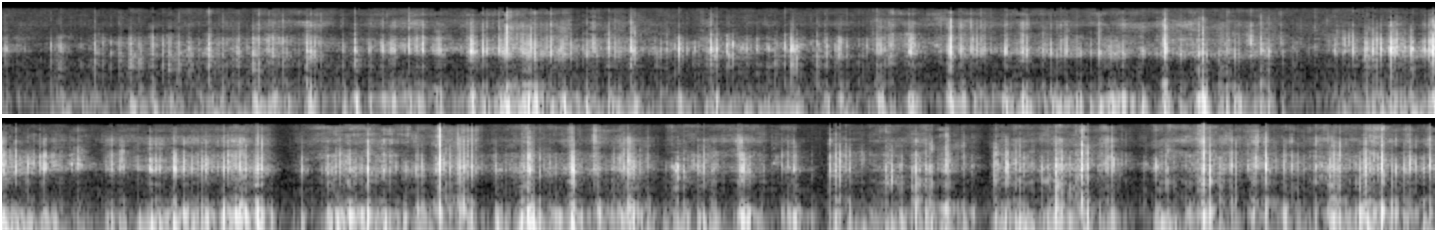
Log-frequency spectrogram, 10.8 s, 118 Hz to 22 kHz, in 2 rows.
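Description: Long nails scratch across a flexible, iridescent holographic vinyl sheet with raised scale-like bumps. The result is a dense, steady run of crinkly, crackling scratches with quick bright ticks over a soft low rustle, continuing for about 11 seconds with only brief dips.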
